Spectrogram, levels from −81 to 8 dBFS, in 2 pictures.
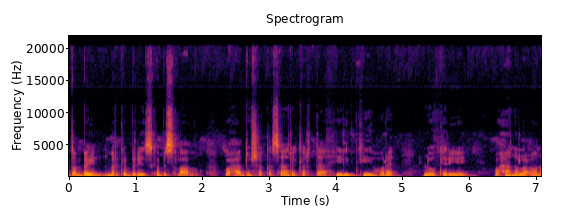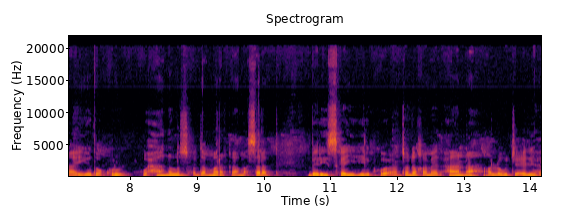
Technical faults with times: none

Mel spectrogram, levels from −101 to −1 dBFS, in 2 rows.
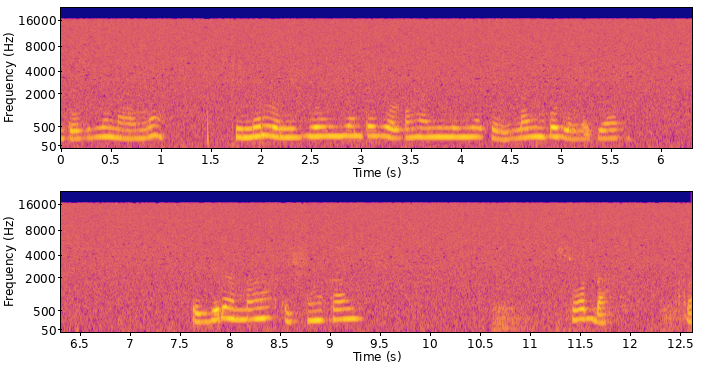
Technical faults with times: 0.00-12.62 low bit depth with dither

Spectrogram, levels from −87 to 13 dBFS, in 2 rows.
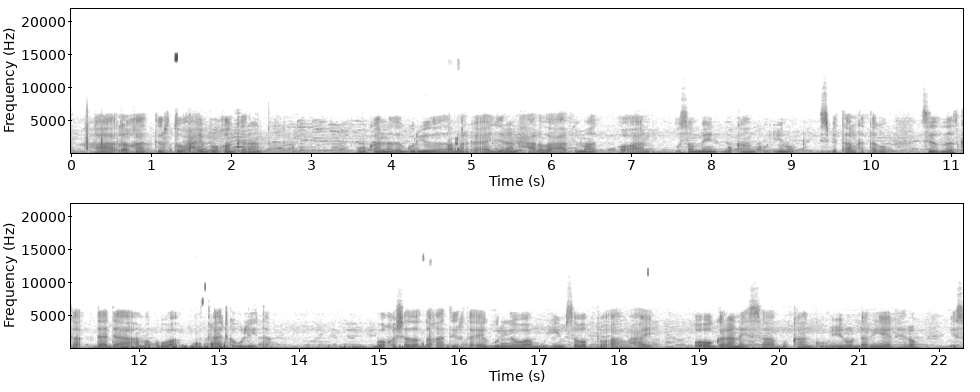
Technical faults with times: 1.23-1.61 DAB burbling
4.71-4.96 DAB burbling
12.70-12.96 DAB burbling
15.54-15.68 DAB burbling
18.17-18.38 DAB burbling

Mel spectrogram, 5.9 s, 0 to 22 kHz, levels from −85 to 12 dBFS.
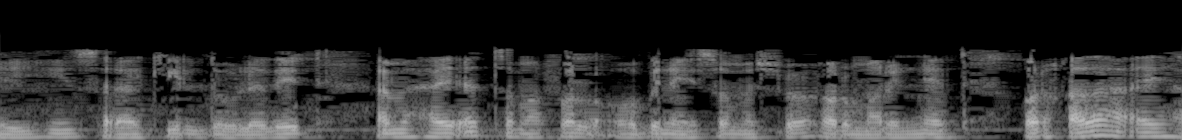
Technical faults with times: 0.00-5.91 AAC compression

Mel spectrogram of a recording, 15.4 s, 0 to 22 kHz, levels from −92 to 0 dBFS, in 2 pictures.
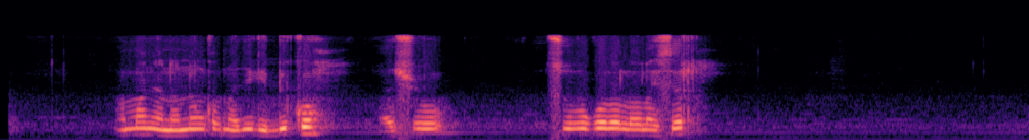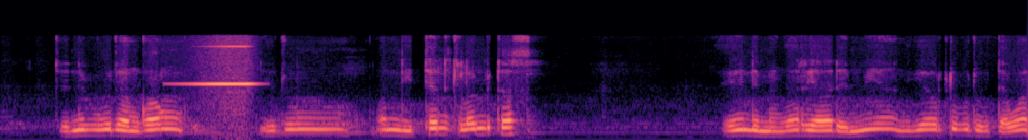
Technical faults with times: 0.00-15.43 4-bit ADPCM compression
8.95-9.75 loudspeaker feedback squeal

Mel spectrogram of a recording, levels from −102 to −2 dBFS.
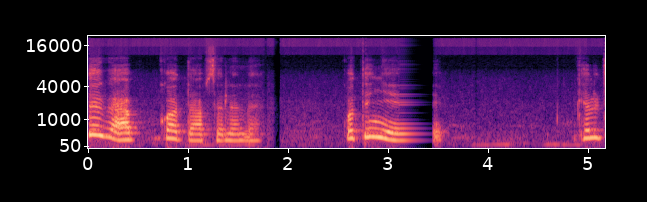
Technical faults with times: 1.75-1.95 short stall from a late packet
3.12-3.47 call audio freeze
3.86-3.91 short stall from a late packet

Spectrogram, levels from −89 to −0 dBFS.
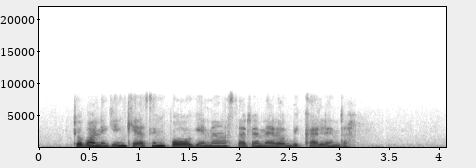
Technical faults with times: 0.00-4.07 Opus voice compression

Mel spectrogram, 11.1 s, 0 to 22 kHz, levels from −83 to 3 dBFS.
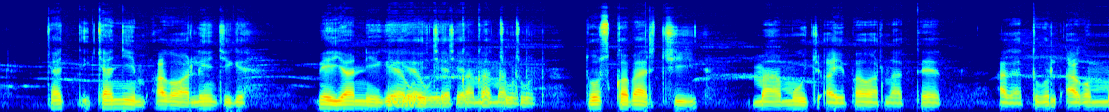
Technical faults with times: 3.88-5.44 doubled audio track

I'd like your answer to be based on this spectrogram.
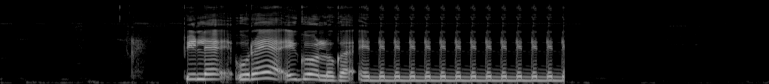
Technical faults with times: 3.80-5.64 broken-record loop

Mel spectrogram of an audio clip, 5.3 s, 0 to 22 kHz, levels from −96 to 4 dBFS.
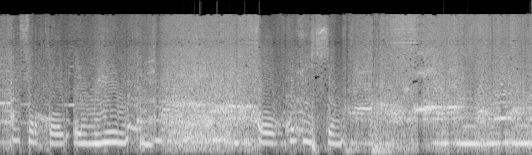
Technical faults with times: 0.00-5.33 stuck bit
0.00-5.33 gain pumping

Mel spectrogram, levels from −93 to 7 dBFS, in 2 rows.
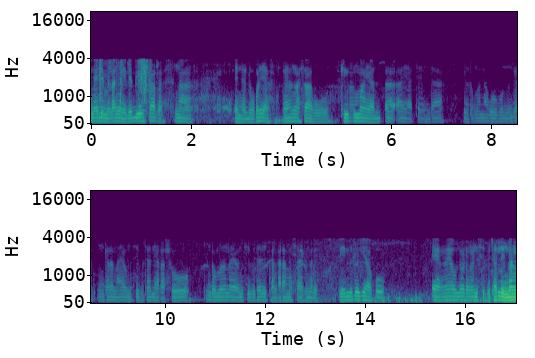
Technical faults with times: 0.00-17.03 iLBC codec
5.18-5.26 lost iLBC frames
5.60-13.18 automatic gain rising
8.43-8.47 lost iLBC frames
9.95-10.00 lost iLBC frames

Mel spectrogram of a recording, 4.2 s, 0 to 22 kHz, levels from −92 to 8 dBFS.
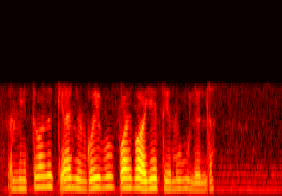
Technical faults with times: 0.00-4.24 AMR narrowband mobile codec

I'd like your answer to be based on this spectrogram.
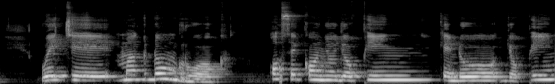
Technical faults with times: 0.38-0.43 lost LE Audio frames
2.79-2.82 lost LE Audio frames

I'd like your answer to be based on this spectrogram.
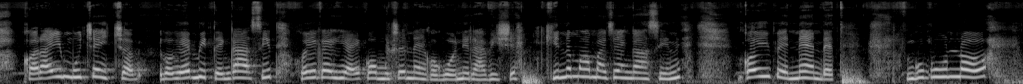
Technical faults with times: none

